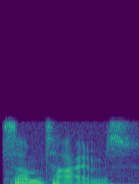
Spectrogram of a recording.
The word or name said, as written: sometimes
